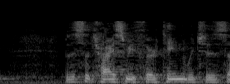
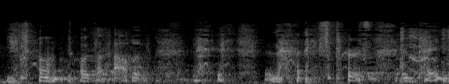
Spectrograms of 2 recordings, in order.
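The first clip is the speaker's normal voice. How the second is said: laughing; 5 semitones higher than usual. Real, not acted. Rabbi laughingly repeats the joke about Holland. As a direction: repeat it higher while chuckling.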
